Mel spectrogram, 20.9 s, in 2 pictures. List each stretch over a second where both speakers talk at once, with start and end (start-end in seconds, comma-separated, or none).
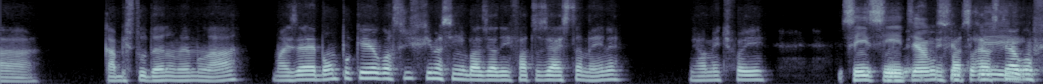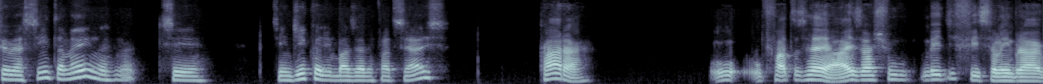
8.8-10.3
